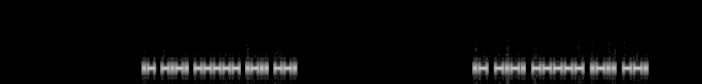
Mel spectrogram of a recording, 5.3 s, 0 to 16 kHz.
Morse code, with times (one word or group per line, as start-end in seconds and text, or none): 1.1-2.2 AC0LG
3.6-4.9 AC0LG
